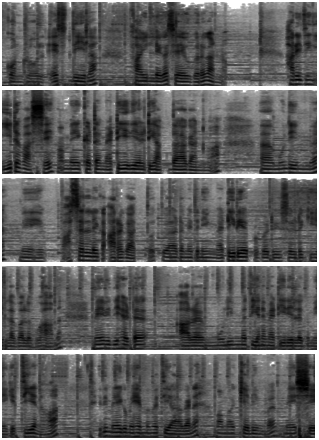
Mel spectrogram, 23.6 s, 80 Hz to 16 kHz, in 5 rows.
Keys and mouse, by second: 0.7 ctrl+s, 10.4 click, 12.7 click.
